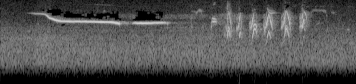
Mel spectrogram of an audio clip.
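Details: Golden-crowned sparrow song: a sustained high whistle gliding gently downward, then a brief break, then a quick run of about seven short, bright notes, all clear against a quiet background.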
